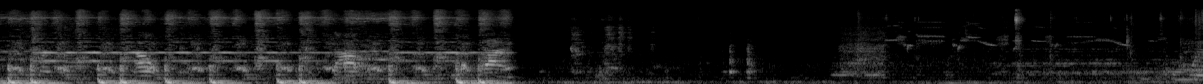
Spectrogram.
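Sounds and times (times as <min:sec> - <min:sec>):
birds chirping: 0:08.7 - 0:12.0.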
